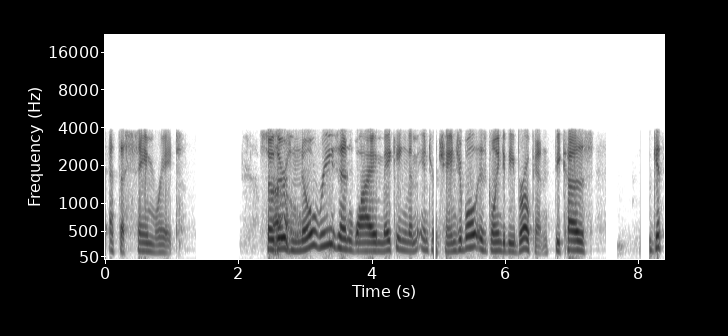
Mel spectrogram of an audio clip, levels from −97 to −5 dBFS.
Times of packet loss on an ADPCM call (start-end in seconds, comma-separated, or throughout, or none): 4.92-5.01, 8.02-8.19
